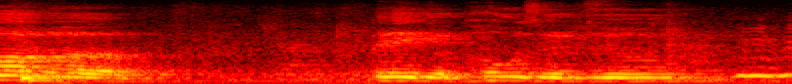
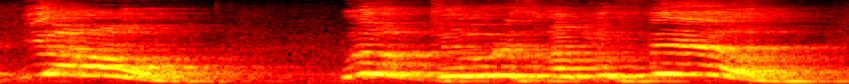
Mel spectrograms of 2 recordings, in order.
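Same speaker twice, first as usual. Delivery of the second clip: excited millennial fan; 13 semitones higher, 8 dB louder, much slower than usual. Retold or imitated. Millennial fan spotting him.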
